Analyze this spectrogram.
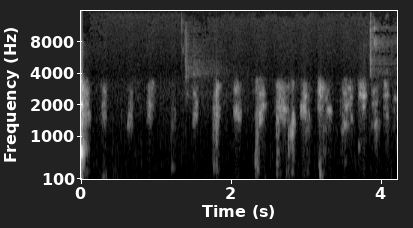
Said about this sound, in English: You wanna hear some ducks?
